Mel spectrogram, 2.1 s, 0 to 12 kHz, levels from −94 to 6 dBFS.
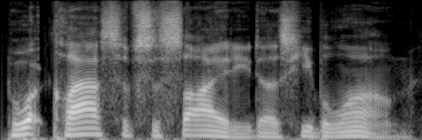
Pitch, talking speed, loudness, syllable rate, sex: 105 Hz, 225 wpm, -19 LUFS, 5.3 syllables/s, male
